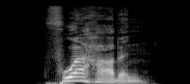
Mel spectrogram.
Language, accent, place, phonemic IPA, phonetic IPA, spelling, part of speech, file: German, Germany, Berlin, /ˈfoːʁˌhaːbən/, [ˈfoːɐ̯ˌhaːbm̩], Vorhaben, noun, De-Vorhaben.ogg
- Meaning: gerund of vorhaben: 1. intention, project, plan 2. ellipsis of Bauvorhaben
